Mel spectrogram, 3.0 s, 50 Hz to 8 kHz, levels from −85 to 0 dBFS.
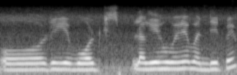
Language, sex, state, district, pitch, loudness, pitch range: Hindi, female, Madhya Pradesh, Dhar, 215 Hz, -12 LUFS, 205-225 Hz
